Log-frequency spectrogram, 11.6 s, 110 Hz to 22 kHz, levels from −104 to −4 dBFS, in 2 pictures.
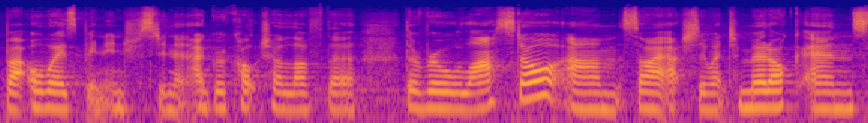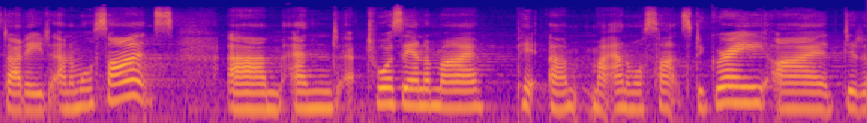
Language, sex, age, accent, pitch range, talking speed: English, female, 20-39, Australian, 200-230 Hz, 180 wpm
